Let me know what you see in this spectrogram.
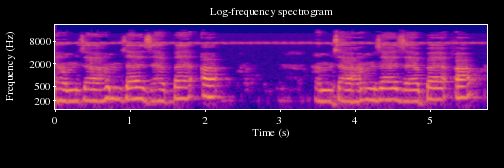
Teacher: حلق کی آخر سے جو سینے کی طرف ہے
